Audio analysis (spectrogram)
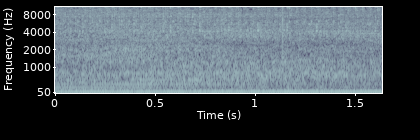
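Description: A 2018 Volkswagen Golf engine fitted with an upgraded downpipe exhaust gives a steady, deep, low rumble, close and continuous at idle with no talk over it.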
